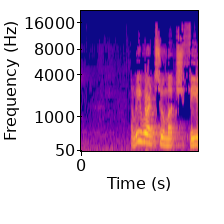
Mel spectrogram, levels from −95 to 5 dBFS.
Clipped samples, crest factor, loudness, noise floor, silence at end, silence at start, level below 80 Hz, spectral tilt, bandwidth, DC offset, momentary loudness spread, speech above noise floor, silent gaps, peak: under 0.1%; 14 dB; -15 LUFS; -53 dBFS; 0 s; 1 s; -54 dBFS; -4.5 dB/octave; 16 kHz; under 0.1%; 10 LU; 39 dB; none; -2 dBFS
